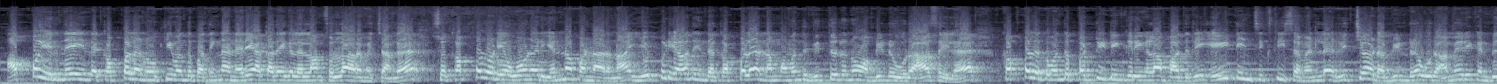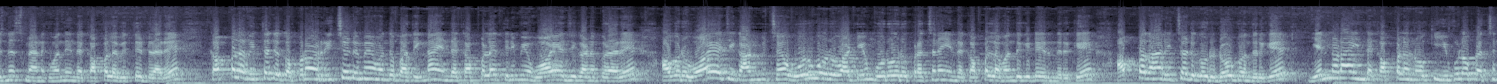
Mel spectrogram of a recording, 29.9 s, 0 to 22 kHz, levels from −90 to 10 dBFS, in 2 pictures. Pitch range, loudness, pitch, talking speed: 190-240 Hz, -9 LUFS, 215 Hz, 160 wpm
